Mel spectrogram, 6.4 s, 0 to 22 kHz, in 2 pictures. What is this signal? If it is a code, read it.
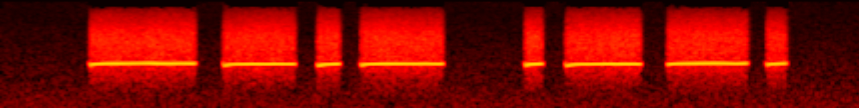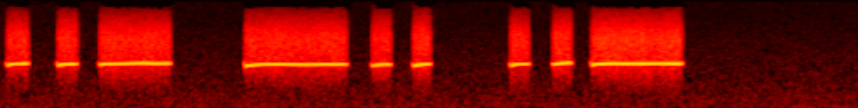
Morse code, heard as a whistle, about 14 wpm. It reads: QPUDU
